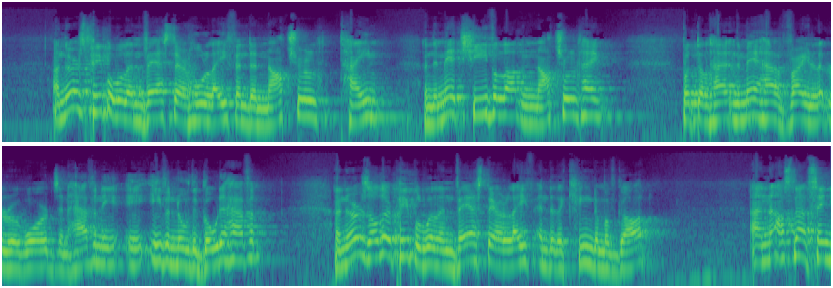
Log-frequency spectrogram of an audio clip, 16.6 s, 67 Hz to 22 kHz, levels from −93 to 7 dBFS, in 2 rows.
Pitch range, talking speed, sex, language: 160-210 Hz, 200 wpm, male, English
